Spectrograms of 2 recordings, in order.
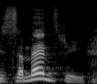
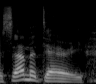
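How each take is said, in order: First: "cemetery" as se-MEN-tree, loud and amused, Filipino style; Filipino-accented "cemetery", MEN punched. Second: "cemetery" in four syllables, stress on CEM; standard pronunciation. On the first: Retold or imitated. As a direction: imitate Filipino second-syllable stress on "cemetery". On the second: Shown as a demonstration. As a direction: correct to CEM-e-ter-y, first syllable stressed. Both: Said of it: "but they say cemetery".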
